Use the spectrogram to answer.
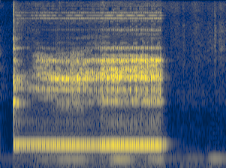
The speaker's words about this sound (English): I'm calling TJ Miller right now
